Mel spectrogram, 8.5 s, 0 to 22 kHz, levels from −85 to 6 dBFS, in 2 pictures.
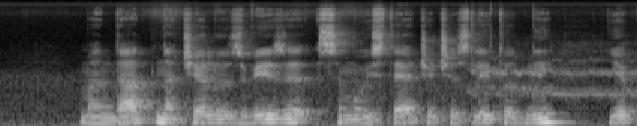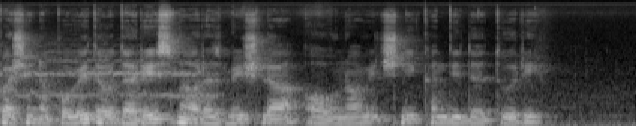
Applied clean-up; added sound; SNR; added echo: none; Motor vehicle (road); 20 dB; none.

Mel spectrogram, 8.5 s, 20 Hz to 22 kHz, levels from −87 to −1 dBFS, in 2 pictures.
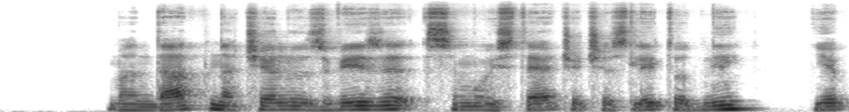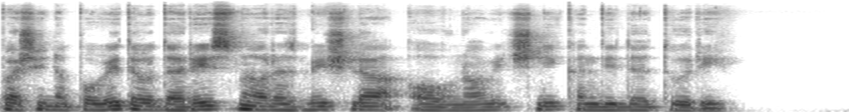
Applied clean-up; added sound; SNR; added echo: neural mask model DeepFilterNet 3.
